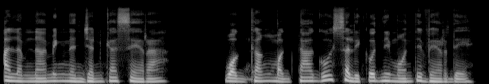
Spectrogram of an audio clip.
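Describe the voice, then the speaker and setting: A woman voicing an arrogant, menacing male rival in a narrated drama, taunting and deliberate. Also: sits low, fairly even intonation, warm tone, no room sound, studio quality, pitched below the performer's own voice, natural voice. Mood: threatening.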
